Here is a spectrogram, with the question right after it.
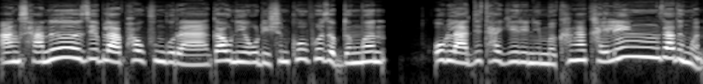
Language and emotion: Bodo, disgusted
